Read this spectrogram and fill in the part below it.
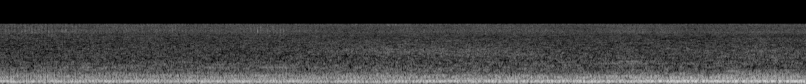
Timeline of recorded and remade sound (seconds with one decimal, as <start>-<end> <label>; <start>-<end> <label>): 0.0-0.8 remade; 0.8-8.1 recorded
